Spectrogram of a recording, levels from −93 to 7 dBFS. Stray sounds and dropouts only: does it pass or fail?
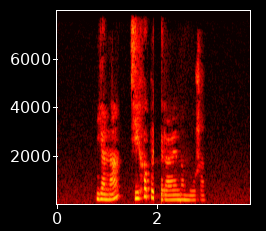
fail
